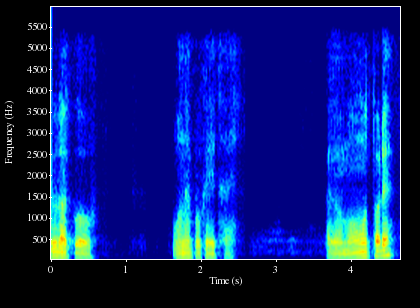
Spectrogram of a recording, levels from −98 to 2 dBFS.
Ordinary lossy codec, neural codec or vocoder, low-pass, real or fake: none; codec, 24 kHz, 0.5 kbps, DualCodec; 5.4 kHz; fake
